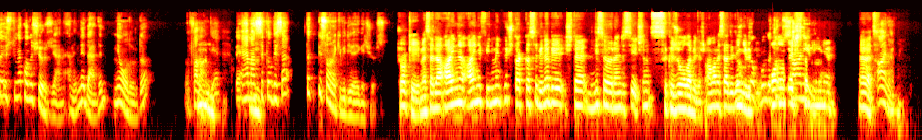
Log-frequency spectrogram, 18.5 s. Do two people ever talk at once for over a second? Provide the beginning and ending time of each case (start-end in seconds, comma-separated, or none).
14.7-16.4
